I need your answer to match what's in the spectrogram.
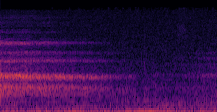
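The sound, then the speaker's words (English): A soft, slow breath drawn in and let out, faint, during a guided breathing exercise, over a quiet sustained tonal drone in the background. “Gently breathing in and out.”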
